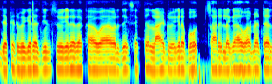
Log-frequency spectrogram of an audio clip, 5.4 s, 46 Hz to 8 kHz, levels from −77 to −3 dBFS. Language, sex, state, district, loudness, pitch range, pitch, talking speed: Hindi, male, Chhattisgarh, Kabirdham, -17 LUFS, 110-115 Hz, 115 Hz, 210 wpm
